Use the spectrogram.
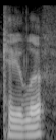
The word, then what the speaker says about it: Califf: Again, Califf, pronounced Califf if you're interested.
